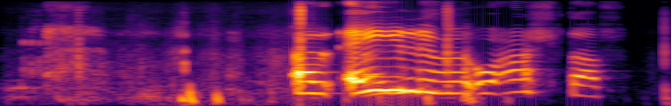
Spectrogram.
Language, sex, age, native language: Icelandic, male, 9, Icelandic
